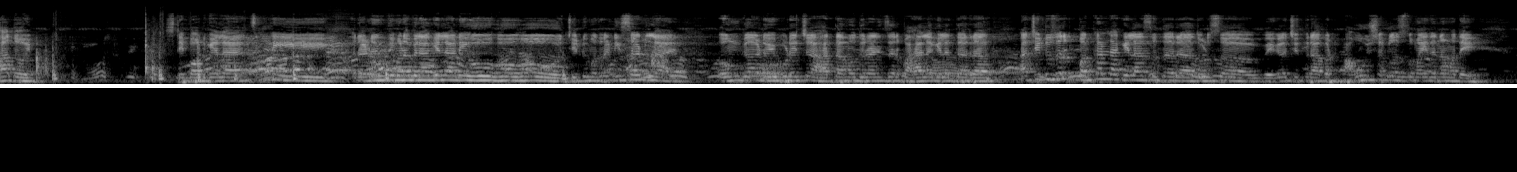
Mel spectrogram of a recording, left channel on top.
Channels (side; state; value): right; silent; digital silence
